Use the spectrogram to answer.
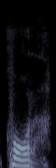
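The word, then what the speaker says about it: κόρα: Kora cor here right I pronounce it like the dorians do Kora right but look down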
